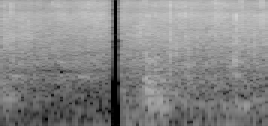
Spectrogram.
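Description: Capsicum cooks on a high flame for a Chicken Manchurian stir-fry, giving a steady, close hiss of frying broken by one brief dropout midway.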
